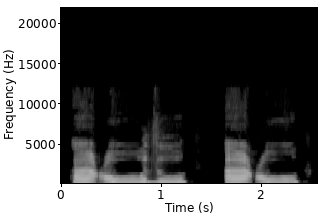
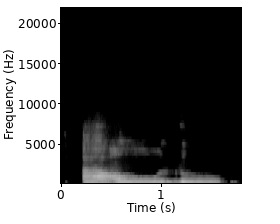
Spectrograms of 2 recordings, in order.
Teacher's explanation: Huruf ainnya tengah tenggorokan lagi.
